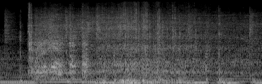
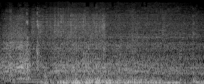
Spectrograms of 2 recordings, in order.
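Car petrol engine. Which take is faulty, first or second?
first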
